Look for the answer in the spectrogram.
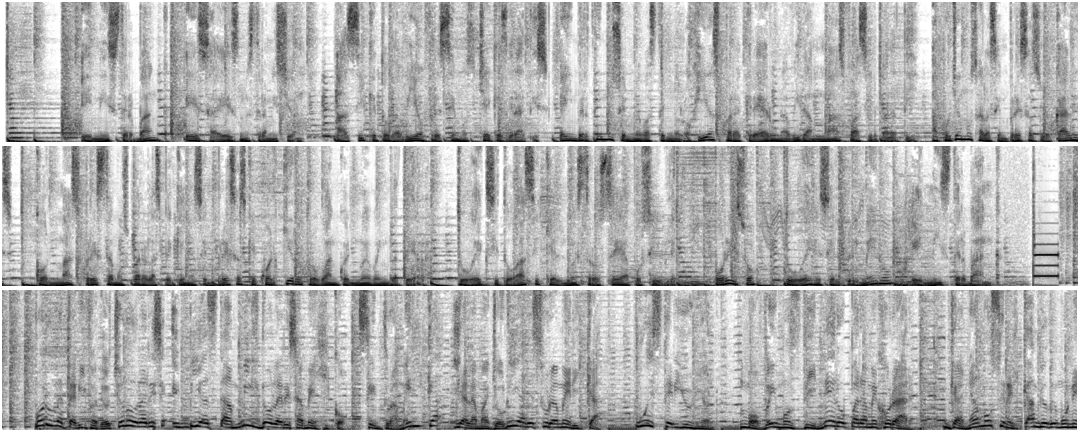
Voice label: spanish voice over male commercial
